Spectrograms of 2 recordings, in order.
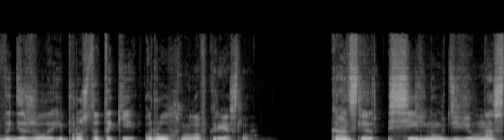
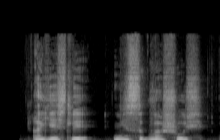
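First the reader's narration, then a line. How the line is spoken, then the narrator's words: Timid girl asking. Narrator (Russian): робко спросила девушка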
